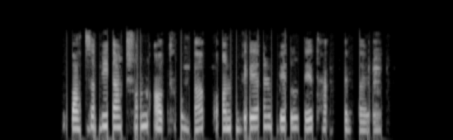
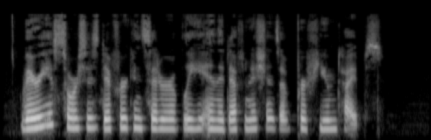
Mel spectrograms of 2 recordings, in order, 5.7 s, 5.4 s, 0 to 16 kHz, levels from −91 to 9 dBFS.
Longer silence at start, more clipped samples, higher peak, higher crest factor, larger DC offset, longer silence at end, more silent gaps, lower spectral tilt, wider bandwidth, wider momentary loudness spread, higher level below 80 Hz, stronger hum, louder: first, 0.9 s vs 0.3 s; neither; about the same, -4 dBFS vs -6 dBFS; about the same, 22 dB vs 20 dB; neither; first, 0.9 s vs 0.65 s; first, 4.25-4.31 s, 4.44-4.49 s vs none; about the same, -4 dB/octave vs -5 dB/octave; second, 7.8 kHz vs 11.5 kHz; about the same, 9 LU vs 11 LU; first, -56 dBFS vs -78 dBFS; neither; about the same, -24 LUFS vs -24 LUFS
